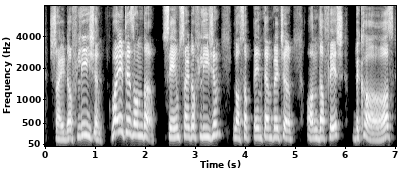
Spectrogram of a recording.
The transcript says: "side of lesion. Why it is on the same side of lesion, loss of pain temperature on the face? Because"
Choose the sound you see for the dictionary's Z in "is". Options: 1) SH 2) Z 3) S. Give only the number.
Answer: 2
